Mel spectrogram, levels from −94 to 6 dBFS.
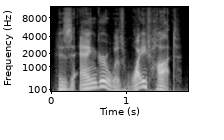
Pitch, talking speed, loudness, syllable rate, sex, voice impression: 115 Hz, 165 wpm, -19 LUFS, 4.2 syllables/s, male, masculine, middle-aged, tensed, hard, fluent, intellectual, mature, wild, lively, strict, sharp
